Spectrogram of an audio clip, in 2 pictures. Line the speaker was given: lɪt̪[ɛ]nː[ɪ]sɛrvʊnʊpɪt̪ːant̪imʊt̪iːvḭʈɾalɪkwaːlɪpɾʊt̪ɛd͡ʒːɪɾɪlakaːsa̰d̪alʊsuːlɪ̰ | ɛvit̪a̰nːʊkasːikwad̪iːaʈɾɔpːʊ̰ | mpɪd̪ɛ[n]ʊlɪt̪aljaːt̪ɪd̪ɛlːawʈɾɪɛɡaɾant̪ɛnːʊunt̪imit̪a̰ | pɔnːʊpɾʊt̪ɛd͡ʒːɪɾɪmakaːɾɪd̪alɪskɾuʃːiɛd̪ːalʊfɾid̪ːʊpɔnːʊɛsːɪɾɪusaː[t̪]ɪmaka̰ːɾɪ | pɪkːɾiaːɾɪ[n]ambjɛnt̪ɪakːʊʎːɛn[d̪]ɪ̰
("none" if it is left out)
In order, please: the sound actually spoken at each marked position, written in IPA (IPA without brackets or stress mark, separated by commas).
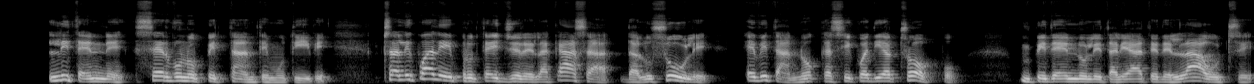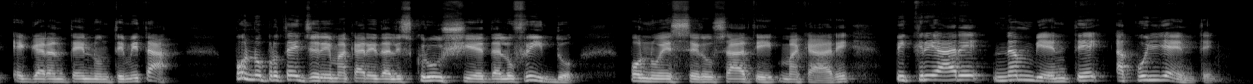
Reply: ɛ, ɪ, nː, t̪, n, t̪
